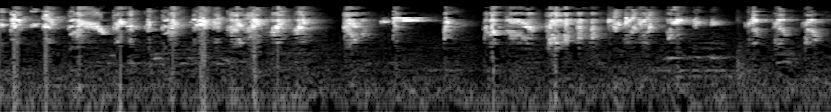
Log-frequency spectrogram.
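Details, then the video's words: Continuous, very high, scratchy warbling from an orange-headed thrush, almost unbroken chatter with brief gaps and a few clearer whistled notes. "Suara Burung Anis Kembang"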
